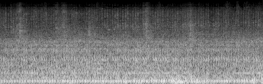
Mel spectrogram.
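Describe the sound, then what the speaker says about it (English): A tractor engine runs steadily while driving a hay baler through its PTO, a continuous loud low rumble with no breaks and no talking. "But so we engaged the baler. You got the PTO on the tractor. I just engaged it."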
